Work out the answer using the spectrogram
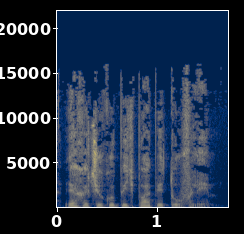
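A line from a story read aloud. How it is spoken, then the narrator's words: Timid. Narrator (Russian): робко проговорил он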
